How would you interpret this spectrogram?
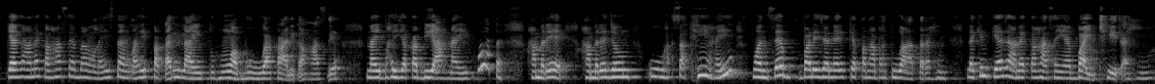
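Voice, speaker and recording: A woman's voice: high voice, normal speed, hardly any pauses, a bit bright. A woman voicing a gossipy, scheming young village daughter-in-law in a cartoon, with an Awadhi accent and an emphatic, repetitive way of talking.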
